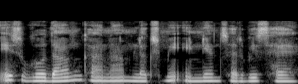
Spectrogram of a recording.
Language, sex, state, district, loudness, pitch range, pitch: Hindi, male, Jharkhand, Palamu, -15 LUFS, 155-175 Hz, 165 Hz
